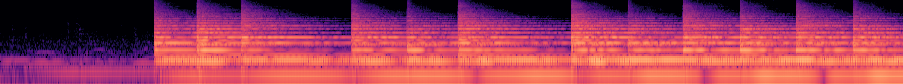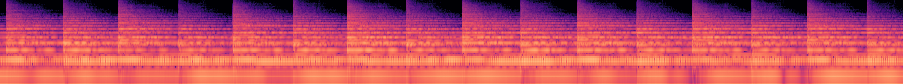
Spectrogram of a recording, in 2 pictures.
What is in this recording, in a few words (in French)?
Lausanne cloche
